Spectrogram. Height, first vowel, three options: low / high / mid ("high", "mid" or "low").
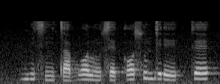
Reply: high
